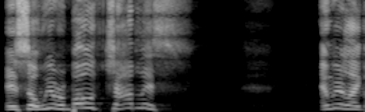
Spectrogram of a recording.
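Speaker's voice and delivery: normal talking voice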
